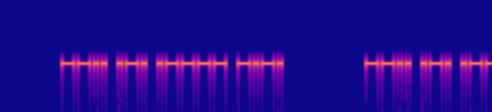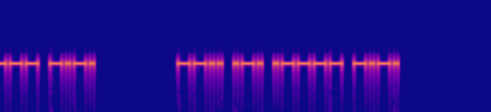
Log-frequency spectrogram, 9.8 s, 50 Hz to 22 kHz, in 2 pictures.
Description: Morse code, heard as a keyed tone, about 30 wpm, 700 Hz. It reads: ZR1C ZR1C ZR1C
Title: DXCC-100 Call Signs - 4 Characters - Repeated 3x - 30wpm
